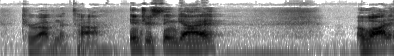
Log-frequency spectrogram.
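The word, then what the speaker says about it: Tiravanija: It looks like Tiravanaja, but I think they pronounce it Tiravanata.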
